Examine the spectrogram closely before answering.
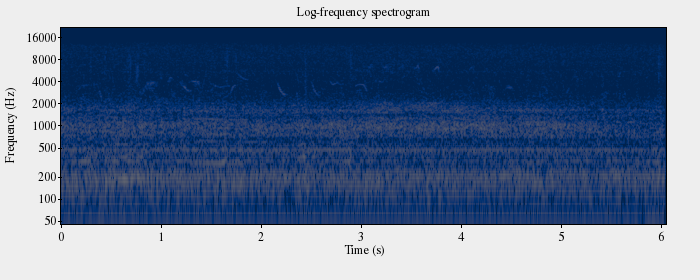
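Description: Near silence: faint outdoor ambience with a low steady hum and a few faint, short bird chirps in the first half.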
